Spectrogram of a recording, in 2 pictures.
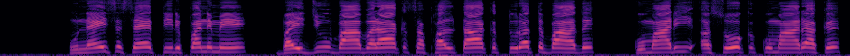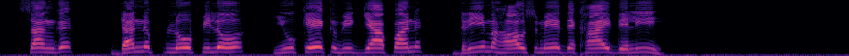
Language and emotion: Maithili, neutral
